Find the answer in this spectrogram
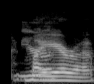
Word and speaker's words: Mera: mother home mother's homeland Mera. Am I saying that right? Miraa. But do you know what it it whatever pronunciation you got that's correct too.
